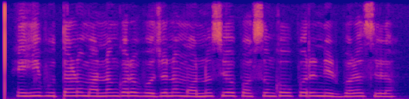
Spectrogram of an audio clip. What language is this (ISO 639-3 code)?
ori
